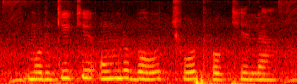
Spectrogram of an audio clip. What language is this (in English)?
Bhojpuri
